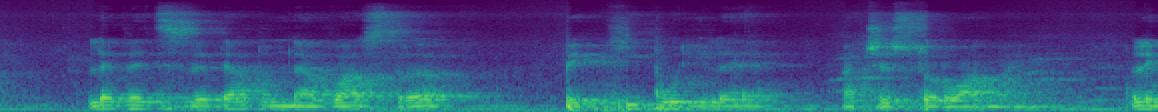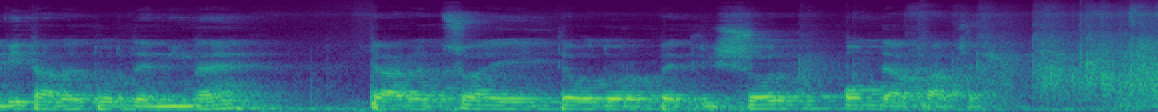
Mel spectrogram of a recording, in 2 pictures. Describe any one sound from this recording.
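A middle-aged man speaks calmly into a microphone, amplified in a large hall.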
